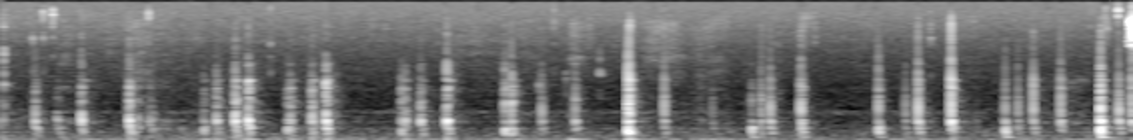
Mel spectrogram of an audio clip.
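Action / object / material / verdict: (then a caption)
tap / silicone lamp shade / silicone / none. Fingernails tap rapidly on a soft silicone lamp shade, making quick, light, muffled taps with a low thudding tone and almost no ring. The irregular patter sounds different from finger tapping, more like rain.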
